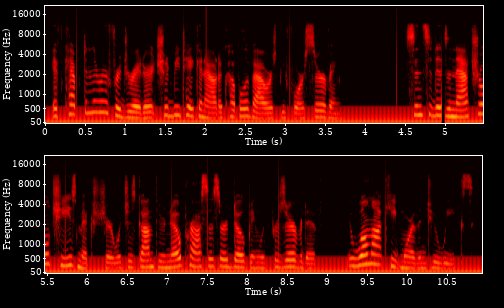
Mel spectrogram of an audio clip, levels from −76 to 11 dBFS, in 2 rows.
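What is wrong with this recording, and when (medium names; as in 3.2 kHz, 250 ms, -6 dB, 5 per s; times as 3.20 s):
buzz 60 Hz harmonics 9 -36 dBFS
tick 45 rpm -20 dBFS
2.02 s: pop -14 dBFS
4.96–5.01 s: dropout 48 ms
7.51 s: pop -19 dBFS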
